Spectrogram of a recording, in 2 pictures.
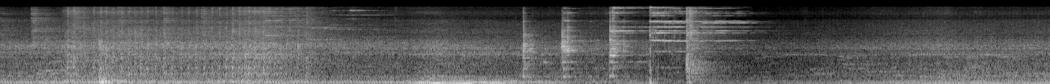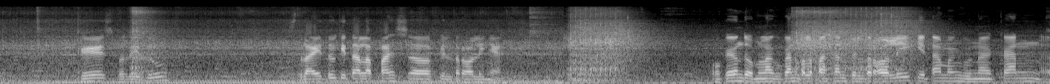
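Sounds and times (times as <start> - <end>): metallic spanner clinks: 1.7 - 4.0, 5.2 - 7.8.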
